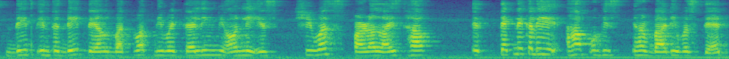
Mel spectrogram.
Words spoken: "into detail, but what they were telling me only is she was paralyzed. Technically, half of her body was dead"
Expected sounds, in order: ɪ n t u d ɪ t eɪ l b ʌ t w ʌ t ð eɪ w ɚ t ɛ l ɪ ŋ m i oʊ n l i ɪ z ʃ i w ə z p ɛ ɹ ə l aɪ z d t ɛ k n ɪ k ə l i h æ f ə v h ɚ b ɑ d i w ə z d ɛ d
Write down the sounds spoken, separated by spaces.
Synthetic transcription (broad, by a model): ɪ n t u d ɪ t eɪ l b ʌ t w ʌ t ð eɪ w ɚ t ɛ l ɪ ŋ m i oʊ n l i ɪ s ʃ i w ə s p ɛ ɹ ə l aɪ s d t ɛ k n ɪ k ə l i h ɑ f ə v h ɚ b ɑ d i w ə s d ɛ d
